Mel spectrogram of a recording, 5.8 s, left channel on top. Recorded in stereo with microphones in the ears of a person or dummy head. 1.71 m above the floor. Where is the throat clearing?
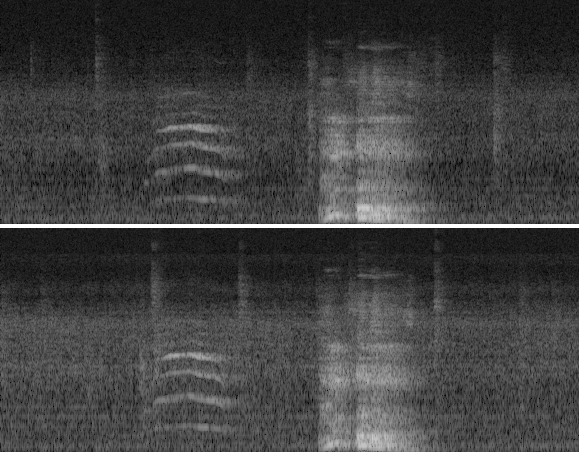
30° right (ahead or behind), 6.5 m.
